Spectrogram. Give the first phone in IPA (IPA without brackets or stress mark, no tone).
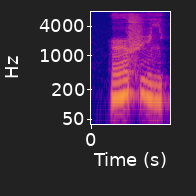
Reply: ə˞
